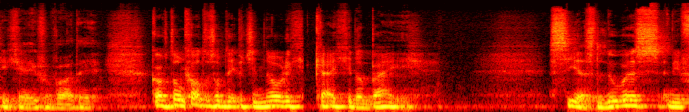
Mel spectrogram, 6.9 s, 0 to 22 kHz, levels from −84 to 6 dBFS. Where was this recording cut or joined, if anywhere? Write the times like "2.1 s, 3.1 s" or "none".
1.8 s, 2.4 s, 3.0 s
